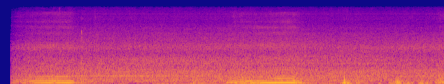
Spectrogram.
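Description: Two low, rumbling, rattling breaths drawn in a few seconds apart, typical of snoring.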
